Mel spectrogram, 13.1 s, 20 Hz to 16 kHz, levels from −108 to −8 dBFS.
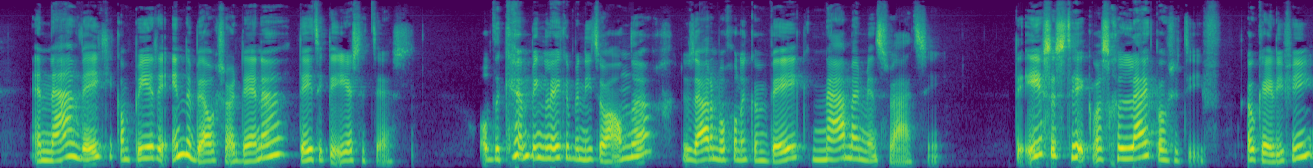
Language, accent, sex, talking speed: English, Dutch, female, 185 wpm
